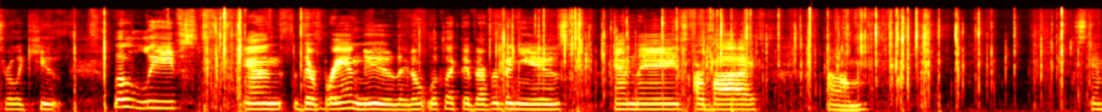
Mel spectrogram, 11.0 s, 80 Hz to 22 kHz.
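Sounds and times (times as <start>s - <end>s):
plastic bag crinkling: 1.6s - 11.0s.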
